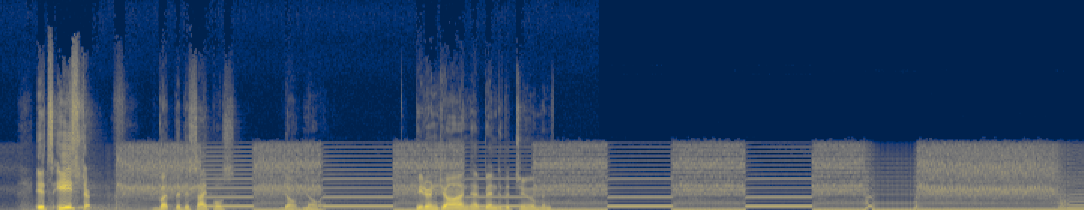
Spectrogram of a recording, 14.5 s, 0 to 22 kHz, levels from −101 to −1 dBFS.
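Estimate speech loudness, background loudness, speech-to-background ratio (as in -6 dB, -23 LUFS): -19.5 LUFS, -33.0 LUFS, 13.5 dB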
